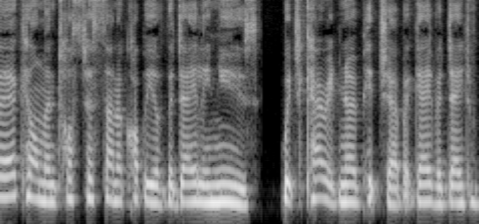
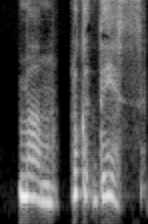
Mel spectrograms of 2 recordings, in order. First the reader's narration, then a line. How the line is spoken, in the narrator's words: David hesitantly said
